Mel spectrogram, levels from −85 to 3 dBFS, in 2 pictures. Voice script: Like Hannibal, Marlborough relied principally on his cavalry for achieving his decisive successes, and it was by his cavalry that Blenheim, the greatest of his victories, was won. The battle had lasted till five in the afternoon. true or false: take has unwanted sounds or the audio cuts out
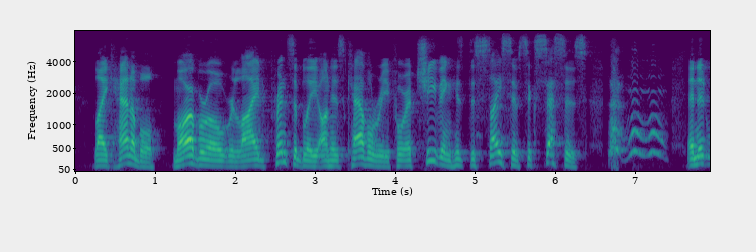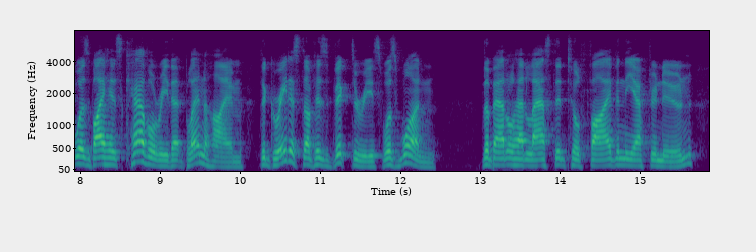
true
